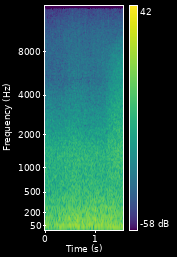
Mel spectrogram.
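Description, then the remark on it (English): Rough sea waves churn and crash against a sailing ship in a continuous, loud roar, with heavy low rumbling and gusty wind buffeting throughout, no voices present. “Getting rough, boys. The seas are getting rough.”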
